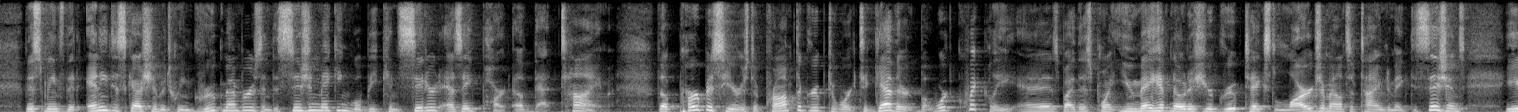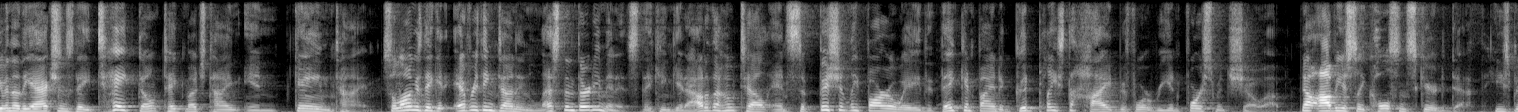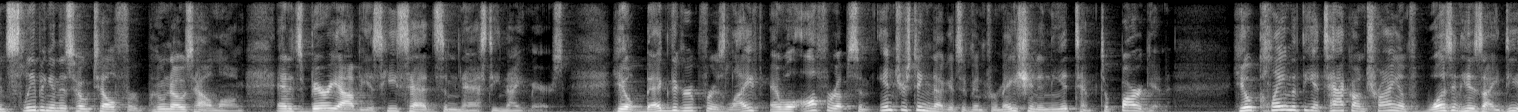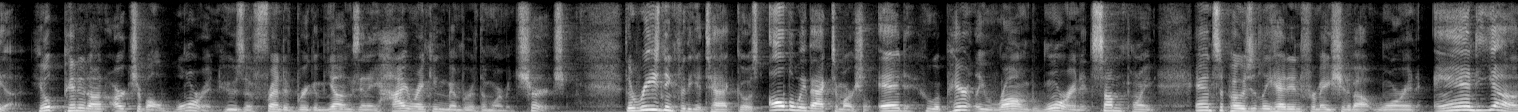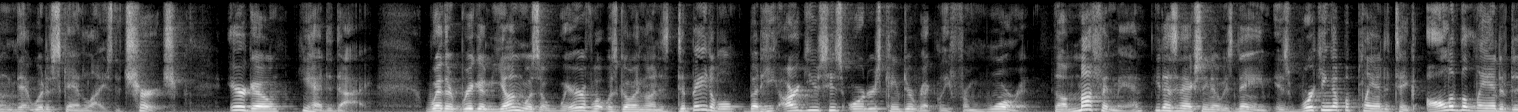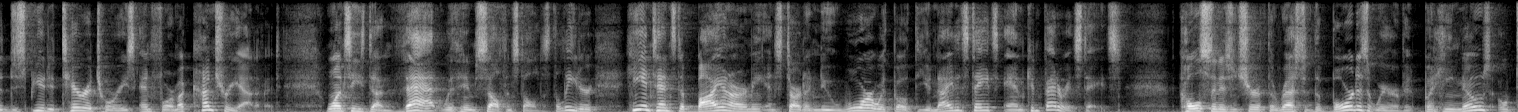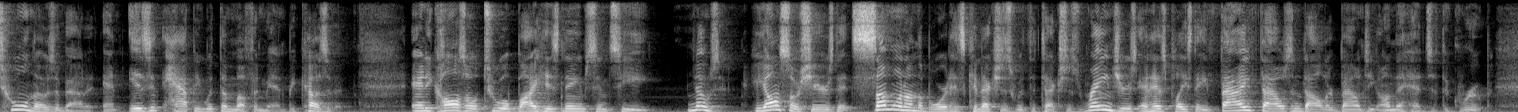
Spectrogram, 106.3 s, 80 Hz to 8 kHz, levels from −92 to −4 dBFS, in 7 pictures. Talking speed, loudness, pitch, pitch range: 205 wpm, -21 LUFS, 160 Hz, 130-190 Hz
